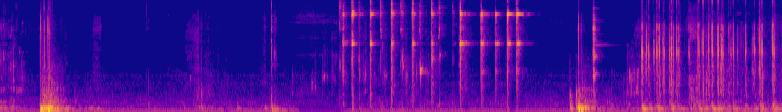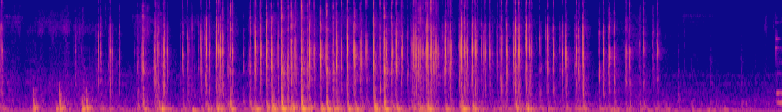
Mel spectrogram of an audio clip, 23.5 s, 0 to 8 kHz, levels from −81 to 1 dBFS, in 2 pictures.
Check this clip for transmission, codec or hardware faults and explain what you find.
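Nothing found: no transmission, codec or hardware problem is audible anywhere in this recording of sounds.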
